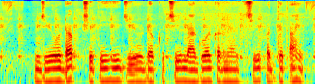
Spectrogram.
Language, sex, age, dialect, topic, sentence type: Marathi, male, 18-24, Varhadi, agriculture, statement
